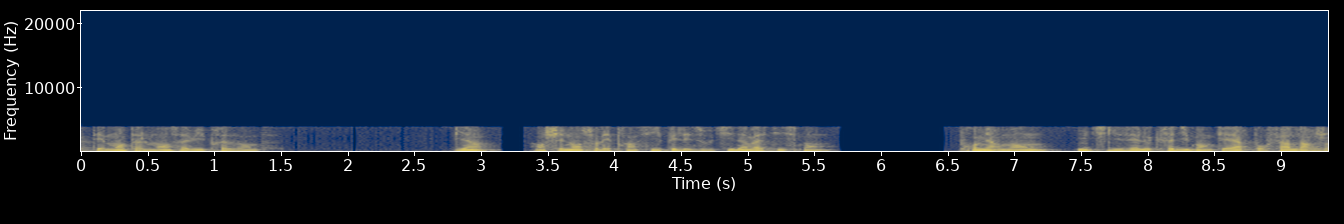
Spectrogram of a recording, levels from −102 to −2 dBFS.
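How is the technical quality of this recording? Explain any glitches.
The recording has clearly audible codec damage throughout, consistent with Dialogic VOX ADPCM. For the whole clip, a 4-bit adaptive step coder, fitting about 32 kbps, leaves a gritty hiss that rises and falls with the speech. Nothing exists above 3.8 kHz. Unlike a plain low-pass, the grit tracks the speech itself.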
